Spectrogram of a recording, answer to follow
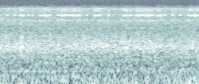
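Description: Near silence: a faint, steady hiss with nothing standing out.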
